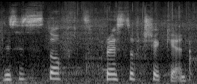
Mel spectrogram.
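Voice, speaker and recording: A woman's voice: on the high side, measured pace, over loud music, low-quality recording. A middle-aged woman from Iran, a cooking contest contestant, explaining her dish in a friendly way in a studio kitchen. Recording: sizzling kitchen noise behind.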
